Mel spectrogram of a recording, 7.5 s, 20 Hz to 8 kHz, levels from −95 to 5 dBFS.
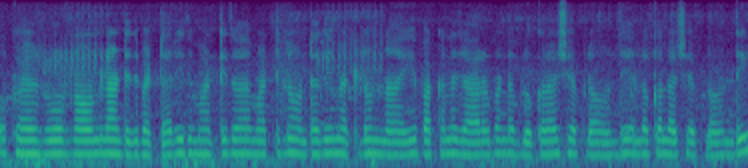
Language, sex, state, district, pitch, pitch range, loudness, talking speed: Telugu, female, Andhra Pradesh, Guntur, 195 Hz, 190-200 Hz, -35 LUFS, 170 wpm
